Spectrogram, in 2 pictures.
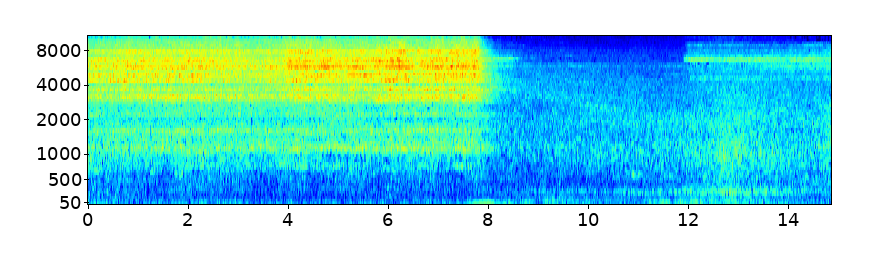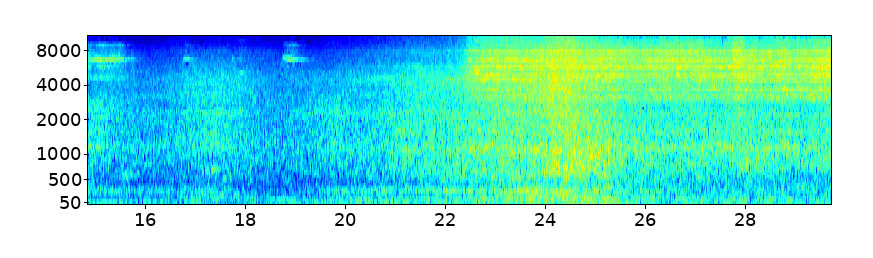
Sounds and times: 0.0s Construction Works House Building Noise 29.7s

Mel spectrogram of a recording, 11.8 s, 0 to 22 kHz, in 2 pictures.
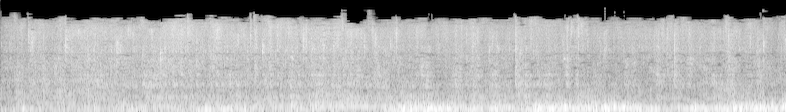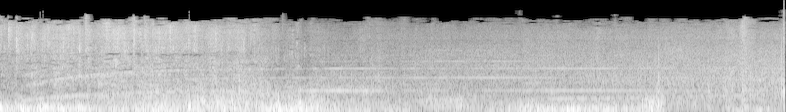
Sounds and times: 0.0s RAIN COMING DOWN THE GUTTER 9.0s
0.0s THUNDERSTORM 11.7s
0.0s TORNADO SIRENS SUDDENLY WENT OFF 11.7s

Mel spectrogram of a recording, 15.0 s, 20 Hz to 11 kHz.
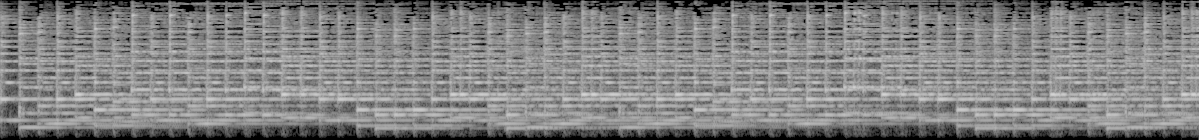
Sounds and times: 0.0s Bright Piano 14.9s

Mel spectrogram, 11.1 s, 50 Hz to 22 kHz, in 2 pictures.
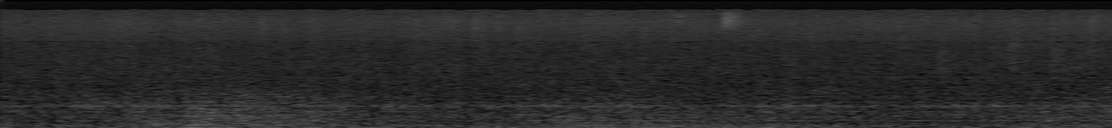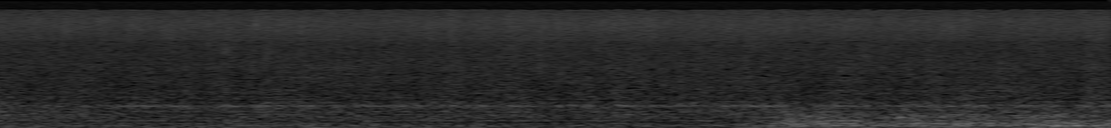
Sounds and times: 0.0s medium rain 11.1s
0.6s thunder 2.0s
9.4s thunder 11.1s

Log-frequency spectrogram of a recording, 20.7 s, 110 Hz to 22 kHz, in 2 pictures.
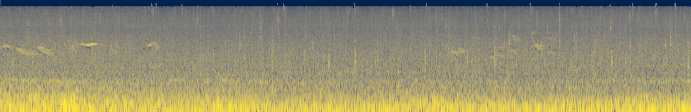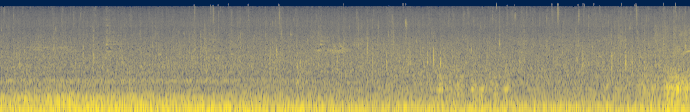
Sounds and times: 0.0s Silent rain 20.7s
20.0s thunder - both close and far away 20.7s

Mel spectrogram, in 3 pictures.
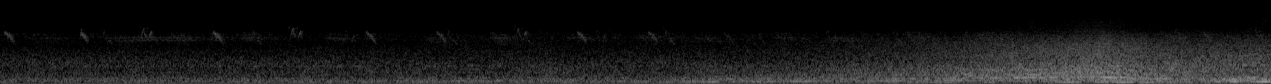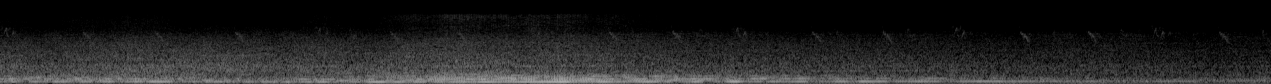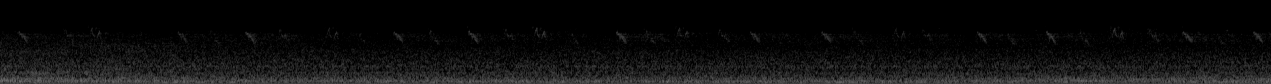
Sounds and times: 18.8s Birds 38.1s

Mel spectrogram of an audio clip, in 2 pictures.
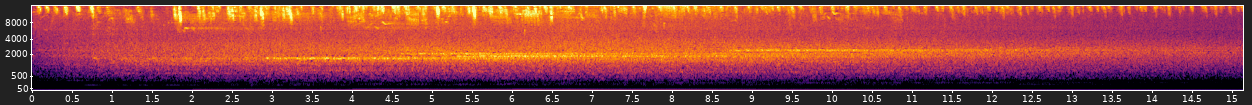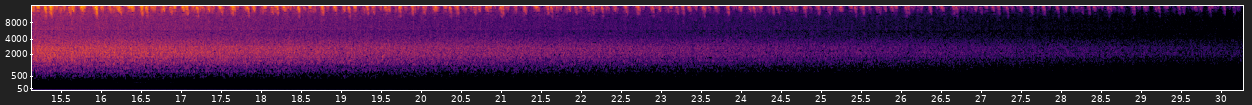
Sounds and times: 0.0s sweeps 13.0s

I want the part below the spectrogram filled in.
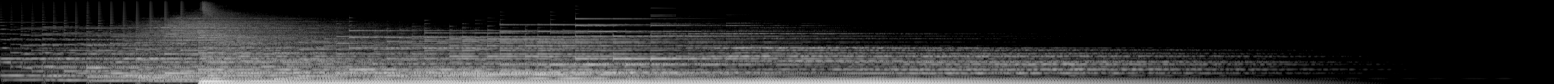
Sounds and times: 0.0s fanfare 8.5s
1.2s cinematic hit 13.0s

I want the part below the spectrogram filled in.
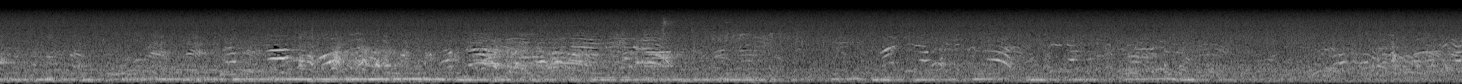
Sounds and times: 0.0s branches of trees moving with the wind 14.6s
0.0s distant voices of young people 14.6s
0.0s races with the bikes 14.6s

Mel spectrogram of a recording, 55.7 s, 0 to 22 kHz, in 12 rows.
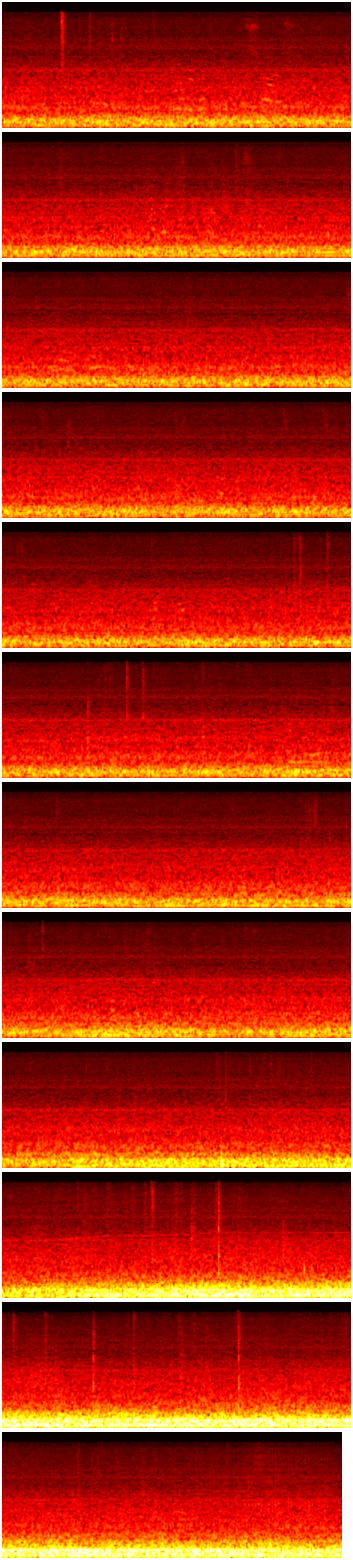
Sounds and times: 0.0s Airplane taxi on runway and take off 55.7s

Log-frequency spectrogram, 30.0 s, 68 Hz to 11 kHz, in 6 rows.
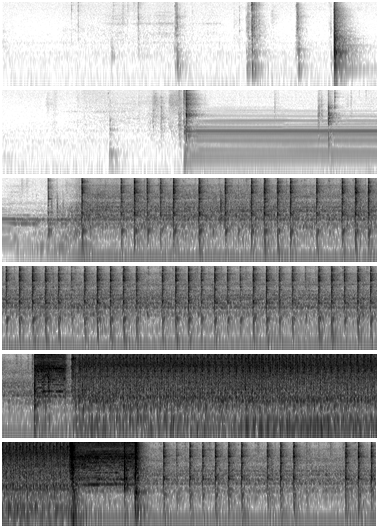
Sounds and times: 10.2s eyelet machine 29.9s

